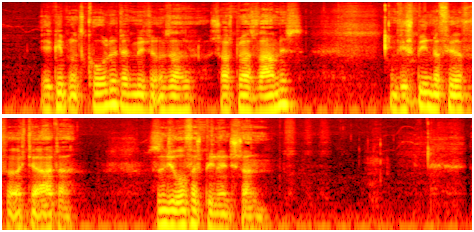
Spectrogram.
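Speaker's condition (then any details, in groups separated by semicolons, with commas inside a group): Parkinson's disease; shrinking handwriting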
